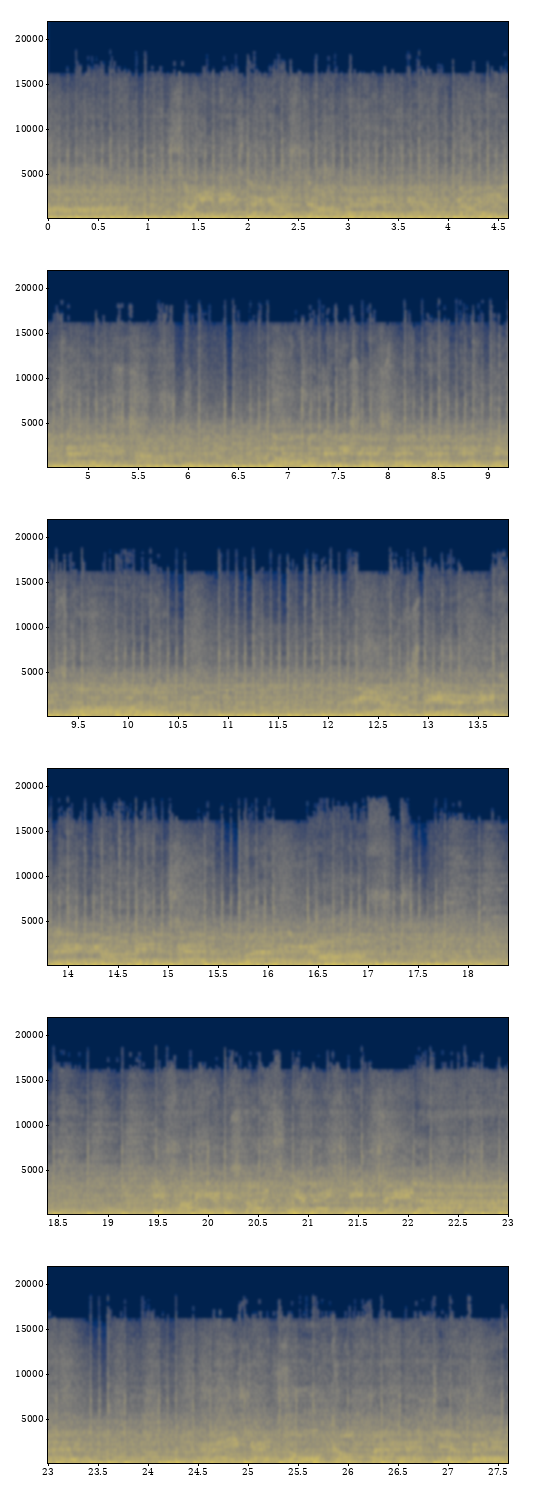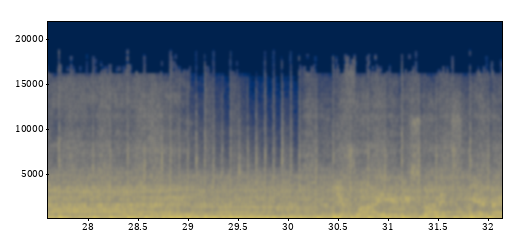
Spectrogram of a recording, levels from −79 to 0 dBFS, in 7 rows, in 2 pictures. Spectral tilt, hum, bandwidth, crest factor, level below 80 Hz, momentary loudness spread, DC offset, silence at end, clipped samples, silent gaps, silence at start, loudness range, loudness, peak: -4.5 dB/octave; none; 18 kHz; 10 dB; -20 dBFS; 1 LU; under 0.1%; 0 s; under 0.1%; none; 0 s; 1 LU; -15 LUFS; -6 dBFS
